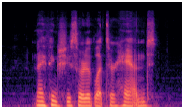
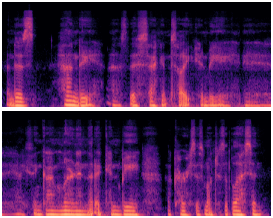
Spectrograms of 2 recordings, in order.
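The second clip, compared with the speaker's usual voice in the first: soft, hushed confession with long pauses; intimate whisper; 4 dB quieter than usual. Acted. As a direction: murmur it close into their ear. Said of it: "as you whisper that into".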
